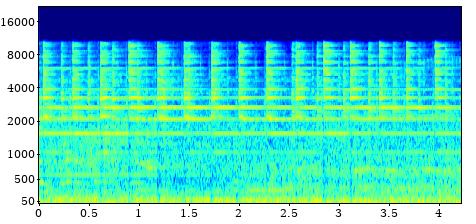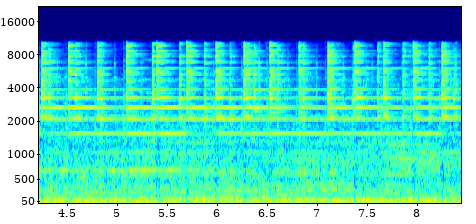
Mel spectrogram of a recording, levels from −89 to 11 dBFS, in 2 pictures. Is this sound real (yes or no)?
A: yes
